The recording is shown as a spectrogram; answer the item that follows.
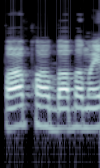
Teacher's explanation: बिना ओठ से जो है बोले बिना ओठ का सटाए आप प बोल नहीं सकते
